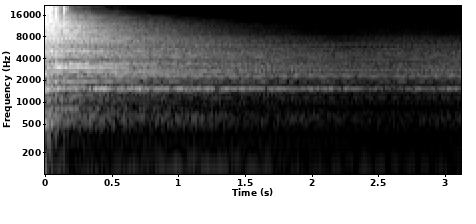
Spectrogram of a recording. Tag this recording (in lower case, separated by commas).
cymbal, musical instrument, music, hi-hat, percussion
